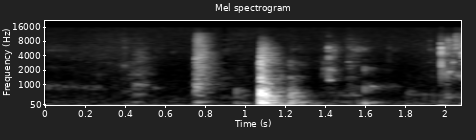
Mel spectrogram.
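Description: A person drinking from a glass close to a microphone: a few short gulps and breaths, the loudest just after a second in.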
